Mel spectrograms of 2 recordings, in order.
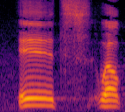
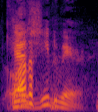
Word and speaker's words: Kazimierz: And the pronunciation was incorrect for Kazimierz? – Kazimierz. – Kazimierz. – Yeah. A lot of people say Kashmir, as if he were the inventor of the sweater, but he's not.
